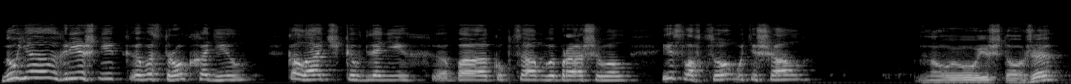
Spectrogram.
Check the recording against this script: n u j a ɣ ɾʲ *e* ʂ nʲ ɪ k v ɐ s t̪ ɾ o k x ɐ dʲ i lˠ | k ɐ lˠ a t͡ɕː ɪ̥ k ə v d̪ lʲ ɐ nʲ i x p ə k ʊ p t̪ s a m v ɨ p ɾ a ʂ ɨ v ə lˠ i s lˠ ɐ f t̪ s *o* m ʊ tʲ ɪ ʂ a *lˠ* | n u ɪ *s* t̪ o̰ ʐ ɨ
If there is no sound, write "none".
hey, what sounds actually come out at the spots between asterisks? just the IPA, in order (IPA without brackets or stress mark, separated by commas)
e, o, lˠ, ʂ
